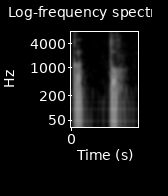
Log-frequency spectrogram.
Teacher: is pronounced as a katto with a long T sound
